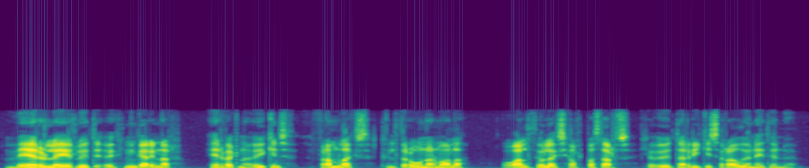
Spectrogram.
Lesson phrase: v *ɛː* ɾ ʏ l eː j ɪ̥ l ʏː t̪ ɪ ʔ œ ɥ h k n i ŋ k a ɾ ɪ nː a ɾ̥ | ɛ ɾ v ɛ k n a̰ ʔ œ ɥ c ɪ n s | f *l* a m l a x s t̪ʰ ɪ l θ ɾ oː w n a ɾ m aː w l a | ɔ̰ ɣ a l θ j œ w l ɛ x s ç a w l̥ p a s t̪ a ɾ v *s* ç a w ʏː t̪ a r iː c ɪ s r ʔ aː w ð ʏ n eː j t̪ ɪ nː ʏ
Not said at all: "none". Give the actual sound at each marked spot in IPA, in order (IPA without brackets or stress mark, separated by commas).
ɛː, ɾ, s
